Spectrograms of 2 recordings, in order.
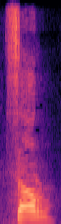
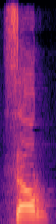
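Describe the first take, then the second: No difference in how they are said.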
